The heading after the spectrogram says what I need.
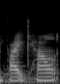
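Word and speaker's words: viscount: the French pronunciation but yes it should be vicount in English but I don't know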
